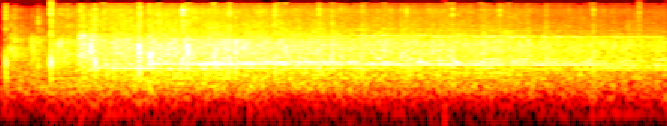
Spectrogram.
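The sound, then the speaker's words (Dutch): An audience bursts into sustained, warm applause after Pope Leo XIV's speech to the authorities in Cameroon, a dense steady clatter of many hands clapping that starts with a few claps and swells quickly, holding loud throughout. “De woorden van paus Leo XIV tot de autoriteiten in Kameroen, en u hoorde het, het werd zeer hartelijk onthaald.”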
